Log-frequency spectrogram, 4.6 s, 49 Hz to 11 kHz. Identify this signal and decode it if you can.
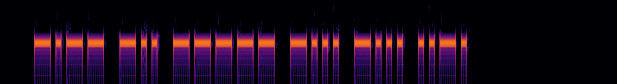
Morse code, heard as a keyed tone, about 30 wpm, 700 Hz. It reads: YD0BBF
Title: DXCC-100 Call Signs - 6 Characters - 30wpm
